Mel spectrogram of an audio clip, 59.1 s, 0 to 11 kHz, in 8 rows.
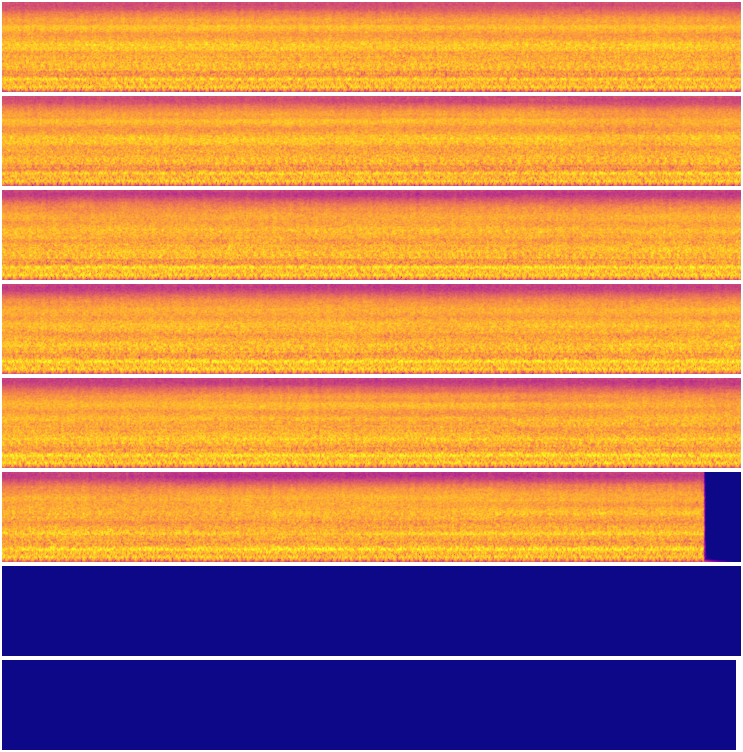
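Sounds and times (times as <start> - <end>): diesel engine running: 0.0 - 44.0
whir of rice mill: 0.0 - 44.0.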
